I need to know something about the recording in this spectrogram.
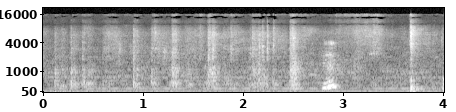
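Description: Scissors cutting through paper pattern, a run of small irregular snips and paper crinkles, with one sharper click shortly before the end.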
